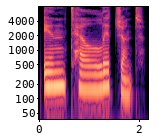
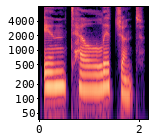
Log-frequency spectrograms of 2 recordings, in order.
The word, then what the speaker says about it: intelligent: Intelligent. Now read the syllables shown on the screen naturally. In. Tell. Junt. Intelligent. Stress, tell, and soften, junt.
